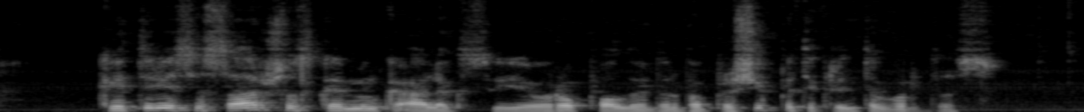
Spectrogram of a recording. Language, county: Lithuanian, Kaunas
